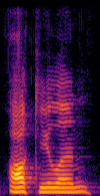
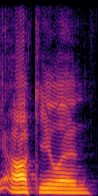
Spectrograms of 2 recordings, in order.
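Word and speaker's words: AOCHUAN: review of my Aochaun, which is the way I'm going to pronounce it. It's A-O-C-H, I think it's A-U-N. Okay, coming in, this is the Aochaun gimbal, and I'll just, for argument's sake, I'll just pronounce it that way.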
